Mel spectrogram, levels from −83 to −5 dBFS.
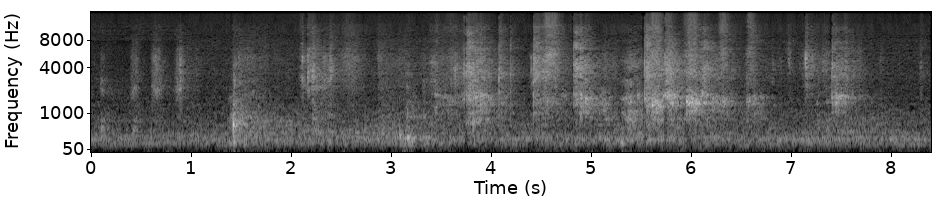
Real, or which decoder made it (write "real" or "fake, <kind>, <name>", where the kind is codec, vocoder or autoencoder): fake, autoencoder, DAC-VAE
